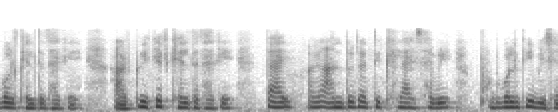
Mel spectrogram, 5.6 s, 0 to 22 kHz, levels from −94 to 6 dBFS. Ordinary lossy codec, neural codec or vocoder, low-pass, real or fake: none; codec, 16 kHz, 6 kbps, DAC; none; fake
